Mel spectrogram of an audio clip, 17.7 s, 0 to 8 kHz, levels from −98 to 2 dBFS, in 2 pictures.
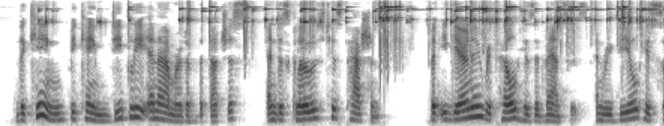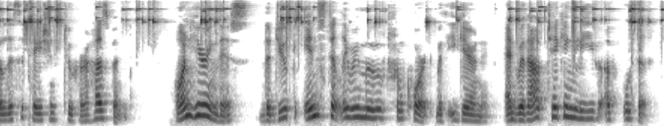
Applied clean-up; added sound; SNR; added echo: classical method log-MMSE.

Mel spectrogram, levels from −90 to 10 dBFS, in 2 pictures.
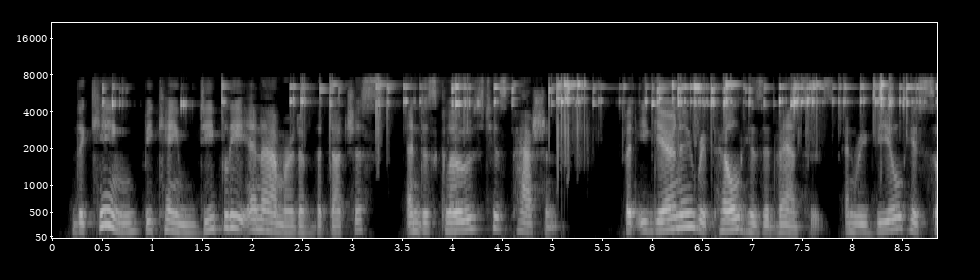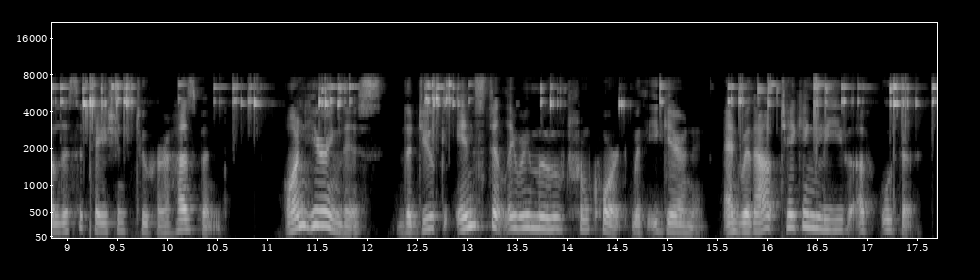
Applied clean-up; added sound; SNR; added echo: none; Wind chime; -1 dB; none.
